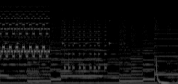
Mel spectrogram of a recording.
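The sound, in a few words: water heater alarm ringing in Mega Man Battle Network 2 video game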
